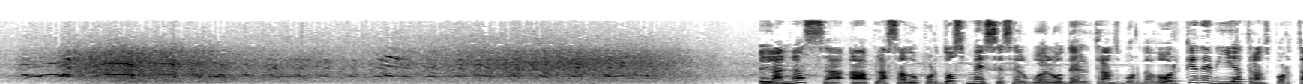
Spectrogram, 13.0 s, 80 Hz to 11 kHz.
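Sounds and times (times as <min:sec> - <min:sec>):
faint seabird cries: 0:00.0 - 0:06.8
steady ocean surf: 0:00.0 - 0:09.3
speech: 0:07.6 - 0:13.0.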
